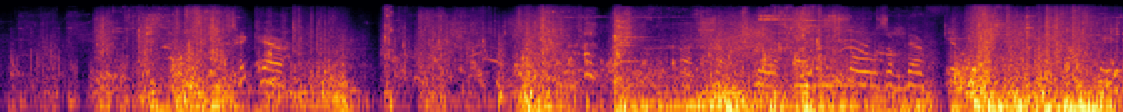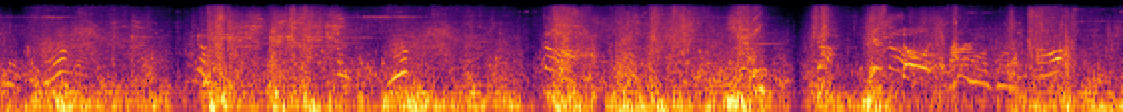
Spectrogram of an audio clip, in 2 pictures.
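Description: Glowing sword strikes whoosh and crackle with energy bursts.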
